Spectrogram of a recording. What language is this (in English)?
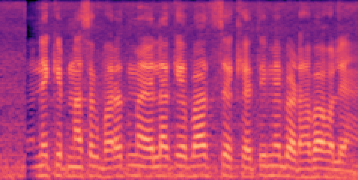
Magahi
